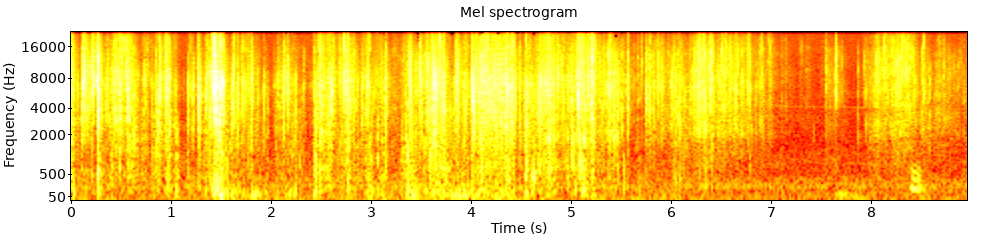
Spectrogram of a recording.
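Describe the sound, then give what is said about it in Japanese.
Plastic film wrapping peeled off a box during an unboxing, a stretch of dry crinkling and crackling with many irregular bursts, fairly soft throughout and tapering toward the end. “外のフィルムが剥がし終えたので、箱を開けていきたいと思います。”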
